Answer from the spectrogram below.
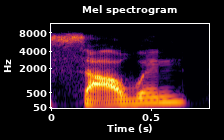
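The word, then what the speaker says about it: Samhain: understand is the is the Celtic Festival of saan um s h a i n pronounced sawin um this is a a Gaelic tradition right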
